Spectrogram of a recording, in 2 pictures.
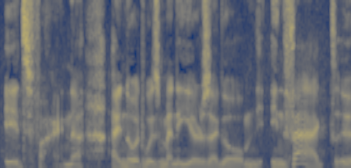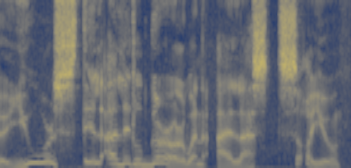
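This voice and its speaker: A man's voice: medium pitch, sing-song, moderate pace, creaky. A man playing a genial, probing middle-aged Air Force colonel in an audio drama, courteous and a little hesitant. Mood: friendly, amused.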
